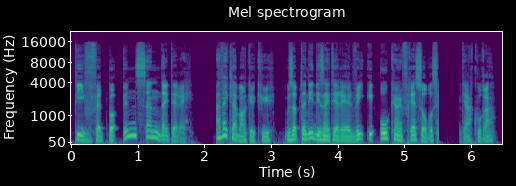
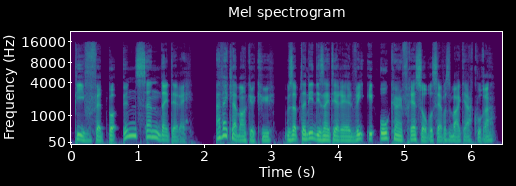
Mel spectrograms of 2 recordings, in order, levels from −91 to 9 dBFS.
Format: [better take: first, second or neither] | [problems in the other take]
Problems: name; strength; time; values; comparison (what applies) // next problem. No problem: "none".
second | audio cutting out; at 5.5 s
